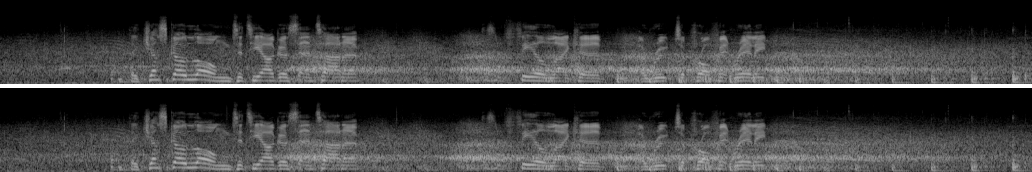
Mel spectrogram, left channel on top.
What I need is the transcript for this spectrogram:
They just go long to Thiago Santana. Doesn't feel like a route to profit, really.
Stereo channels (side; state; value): both; normal; correlation 0.85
